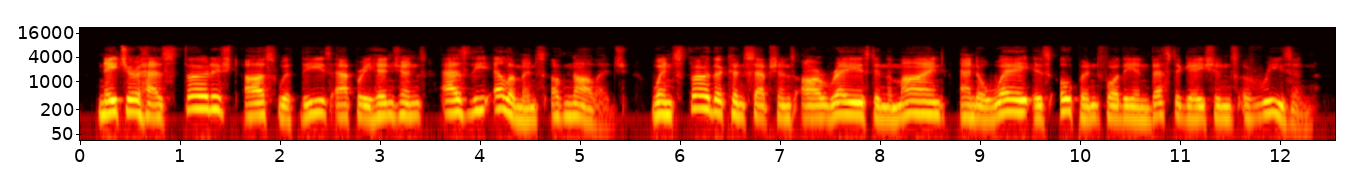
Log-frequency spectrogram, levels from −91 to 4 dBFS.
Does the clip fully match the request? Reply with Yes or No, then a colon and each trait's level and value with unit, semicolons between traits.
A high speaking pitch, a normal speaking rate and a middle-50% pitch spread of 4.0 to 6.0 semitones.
No: medium, 140 Hz; average, 145 wpm; average, 4.5 semitones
